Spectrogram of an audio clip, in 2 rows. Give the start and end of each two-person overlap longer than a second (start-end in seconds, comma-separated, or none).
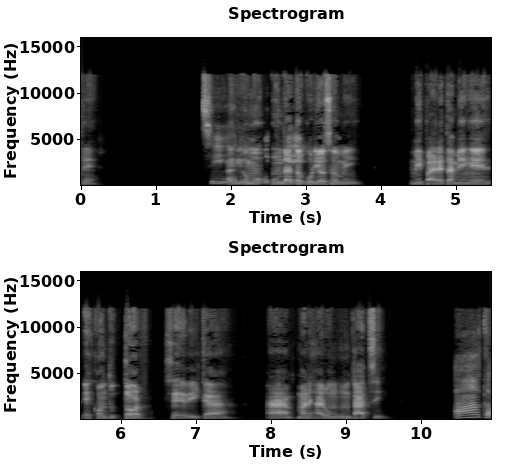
1.9-3.4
